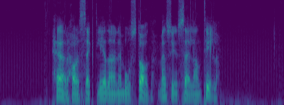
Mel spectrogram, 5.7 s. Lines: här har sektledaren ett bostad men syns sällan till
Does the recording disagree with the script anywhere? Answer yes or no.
yes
